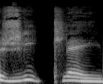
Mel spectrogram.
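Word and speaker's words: giclée: I pictured the word in my mind as he had pronounced it. What on earth is that? High flute name for a computer print out spelled G I C L E with an accent.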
